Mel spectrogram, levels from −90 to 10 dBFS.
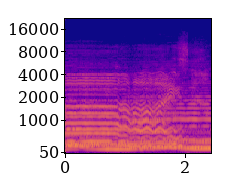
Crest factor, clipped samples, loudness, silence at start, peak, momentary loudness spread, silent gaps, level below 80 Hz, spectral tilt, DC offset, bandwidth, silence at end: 12 dB; under 0.1%; -23 LUFS; 0 s; -12 dBFS; 2 LU; none; -66 dBFS; -7 dB/octave; under 0.1%; 10.5 kHz; 0 s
